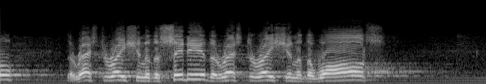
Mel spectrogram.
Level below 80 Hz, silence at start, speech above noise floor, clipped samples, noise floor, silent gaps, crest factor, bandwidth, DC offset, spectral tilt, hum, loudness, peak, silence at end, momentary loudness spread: -52 dBFS; 0 s; 29 dB; under 0.1%; -45 dBFS; none; 14 dB; 7.6 kHz; under 0.1%; -5.5 dB/octave; 60 Hz at -50 dBFS; -17 LUFS; -6 dBFS; 0.65 s; 16 LU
